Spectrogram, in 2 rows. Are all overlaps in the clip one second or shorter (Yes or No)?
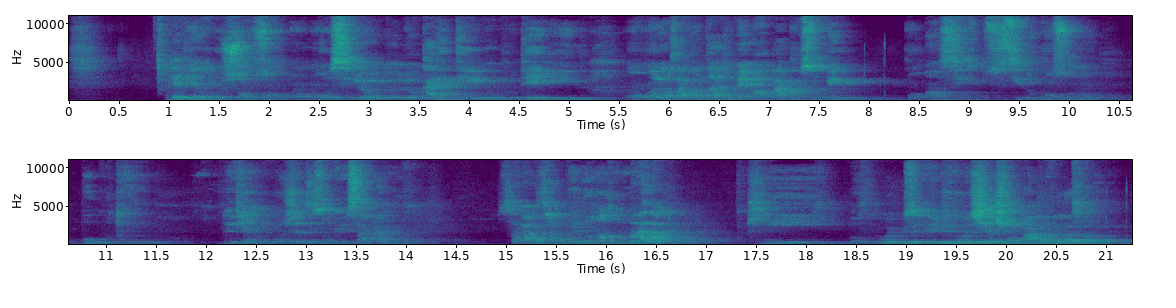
No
